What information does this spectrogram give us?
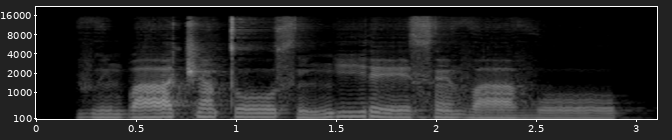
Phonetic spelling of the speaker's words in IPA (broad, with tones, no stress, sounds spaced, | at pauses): v ĩ˨ b aː˨˦ t͡ʃ ã˦ t oː˧ s ĩ˨ ŋ iː˦ ɾ eː˧ s ɛ̃˧ v aː˨ v oː˨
